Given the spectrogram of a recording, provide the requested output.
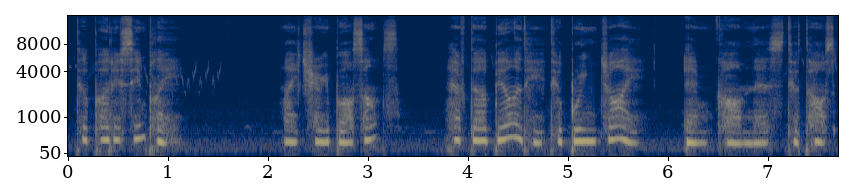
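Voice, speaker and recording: Lady doing a shy cherry blossom spirit girl, high breathy whisper, really slow n hesitant, soft asmr roleplay.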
